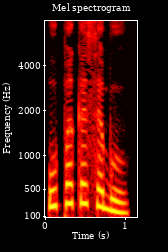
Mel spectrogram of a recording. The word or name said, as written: ಉಪಕಸಬು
